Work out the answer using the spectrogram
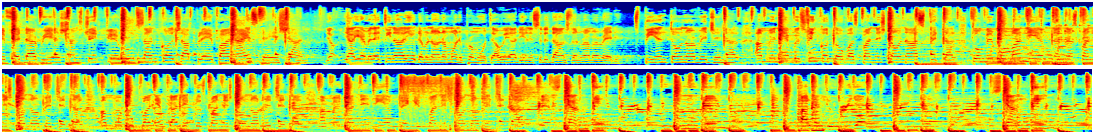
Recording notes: Live audio from island saturdays on june 30.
